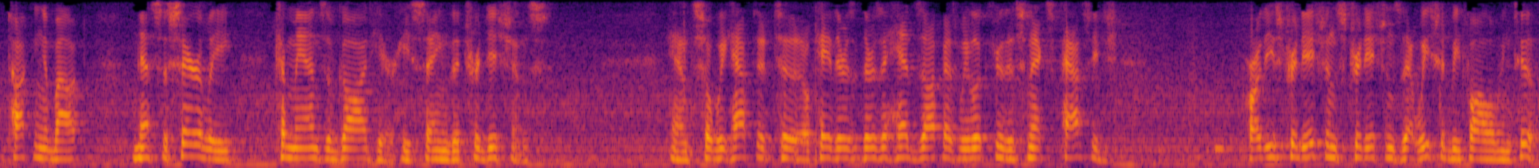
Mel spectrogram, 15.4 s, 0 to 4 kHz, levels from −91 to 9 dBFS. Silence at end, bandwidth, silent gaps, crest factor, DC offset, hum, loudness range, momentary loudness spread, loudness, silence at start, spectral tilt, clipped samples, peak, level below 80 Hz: 0 s; 4 kHz; none; 18 dB; under 0.1%; none; 3 LU; 17 LU; -18 LUFS; 0 s; -10.5 dB/octave; under 0.1%; 0 dBFS; -40 dBFS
